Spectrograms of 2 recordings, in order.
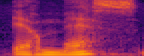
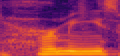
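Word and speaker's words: Hermès: By the way, it's pronounced Hermes because of the accon and not Hermes or anything else.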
